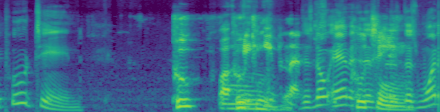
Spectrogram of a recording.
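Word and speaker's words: poutine: I'm not saying with an N I say poutin there's no One n in at the end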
